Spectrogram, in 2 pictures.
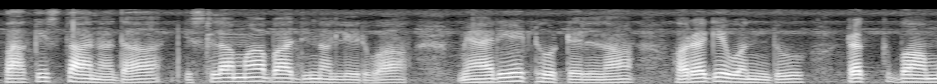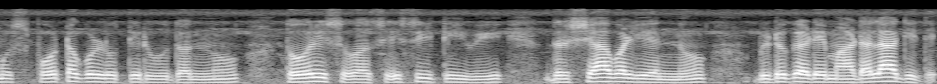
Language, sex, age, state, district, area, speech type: Kannada, female, 60+, Karnataka, Udupi, rural, read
